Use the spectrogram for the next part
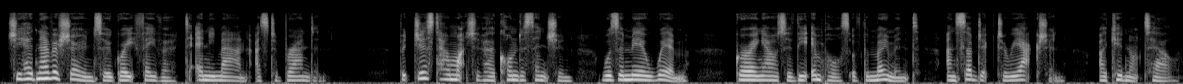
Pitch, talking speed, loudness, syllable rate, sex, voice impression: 195 Hz, 205 wpm, -19 LUFS, 5.6 syllables/s, female, very feminine, young, thin, tensed, slightly powerful, bright, slightly soft, very clear, very fluent, raspy, very cute, intellectual, very refreshing, sincere, calm, friendly, reassuring, slightly unique, elegant, wild, sweet, lively, strict, slightly intense, slightly modest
